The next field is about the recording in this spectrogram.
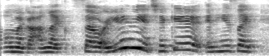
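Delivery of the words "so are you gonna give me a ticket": hopeful. Retold or imitated. Hopeful question to cop.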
